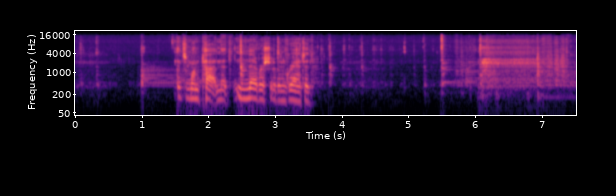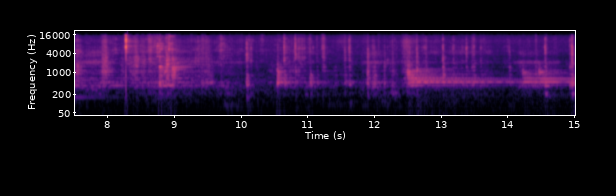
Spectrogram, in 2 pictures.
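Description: A banjo string rings with a steady tone.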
